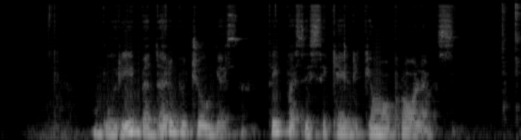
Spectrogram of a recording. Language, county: Lithuanian, Vilnius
